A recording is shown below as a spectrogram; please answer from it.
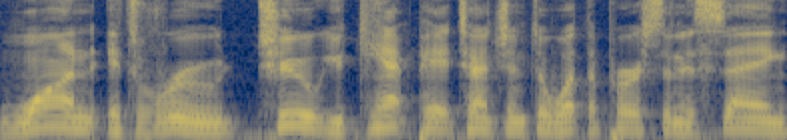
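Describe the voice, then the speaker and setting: A man's fairly high voice at a moderate pace, with ordinary pitch variation, a normal speaking voice, and a very clean recording over a silent background. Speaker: lawyer, commentator. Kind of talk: reaction commentary. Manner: sarcastic.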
